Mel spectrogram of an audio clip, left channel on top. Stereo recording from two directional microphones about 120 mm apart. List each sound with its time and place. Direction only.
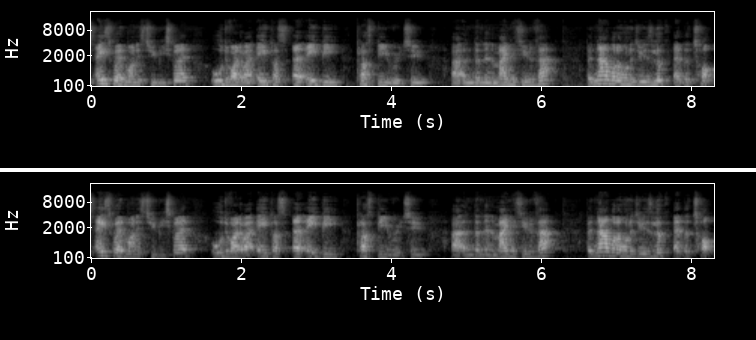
0.3 s speech: 15° left (ahead or behind)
